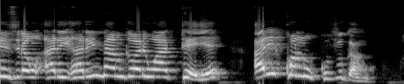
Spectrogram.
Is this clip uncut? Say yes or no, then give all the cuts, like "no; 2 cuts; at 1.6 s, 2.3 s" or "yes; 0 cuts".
yes; 0 cuts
